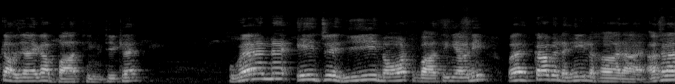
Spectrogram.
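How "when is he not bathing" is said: stretched out word by word; very slow dictating voice; slow dictation. Shown as a demonstration. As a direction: spell it out slowly for the class. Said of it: "teacher dictating answer".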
